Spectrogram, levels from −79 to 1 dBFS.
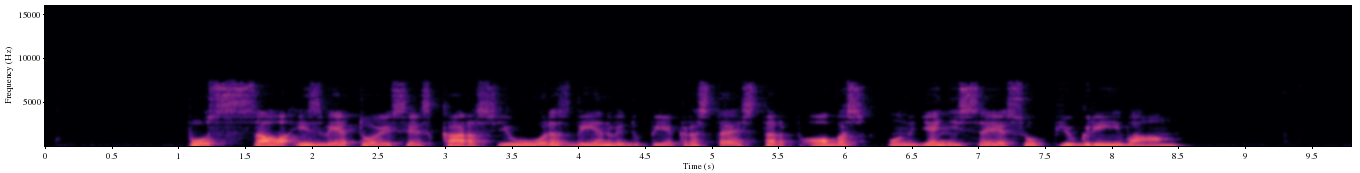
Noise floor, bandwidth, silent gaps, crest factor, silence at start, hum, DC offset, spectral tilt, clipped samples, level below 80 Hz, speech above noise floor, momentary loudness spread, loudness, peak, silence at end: -73 dBFS; 7.8 kHz; none; 22 dB; 1.1 s; none; under 0.1%; -7 dB/octave; under 0.1%; -50 dBFS; 50 dB; 8 LU; -24 LUFS; -4 dBFS; 1.25 s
